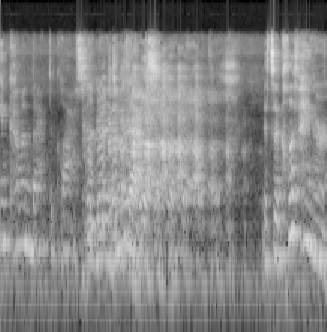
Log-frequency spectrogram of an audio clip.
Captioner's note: students laughing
